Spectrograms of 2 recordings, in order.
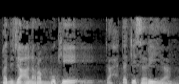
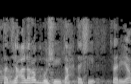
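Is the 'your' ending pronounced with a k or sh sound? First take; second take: k; sh. First: The 'your' endings are said with a k sound. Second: The 'your' endings are said with a sh sound.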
